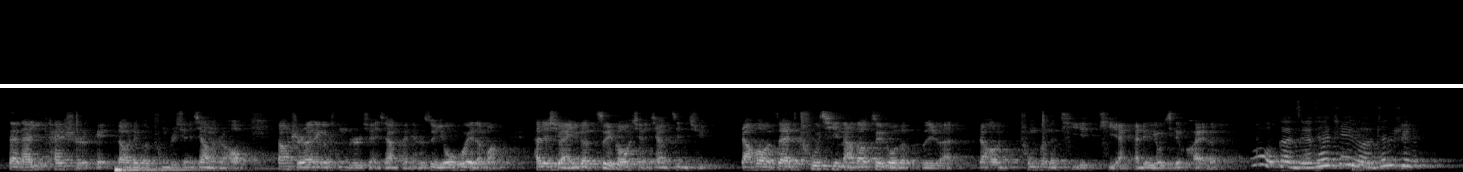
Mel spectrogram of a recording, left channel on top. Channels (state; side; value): silent; left; digital silence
